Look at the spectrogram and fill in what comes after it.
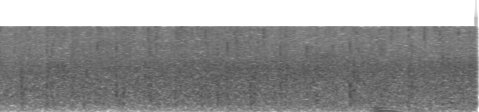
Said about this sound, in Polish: Tu potrzebne są wielkie brawa, bo dzięki księdzu kanonikowi właśnie Radio Maryja tutaj na terenie Bydgoszczy zaczęło nadawać i nadaje do dnia dzisiejszego.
